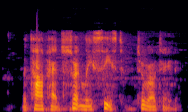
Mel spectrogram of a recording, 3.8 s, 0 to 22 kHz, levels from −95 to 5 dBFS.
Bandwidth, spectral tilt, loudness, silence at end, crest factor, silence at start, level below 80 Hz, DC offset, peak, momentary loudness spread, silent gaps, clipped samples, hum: 9.6 kHz; -4.5 dB/octave; -20 LUFS; 0.25 s; 22 dB; 0.45 s; -56 dBFS; under 0.1%; 0 dBFS; 17 LU; none; under 0.1%; none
